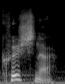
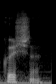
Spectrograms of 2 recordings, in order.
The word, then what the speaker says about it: Krishna: a powerful word it's made of two syllables i i memorized this first recently which i won't try to chant the sanskrit right now but krish and na krish it means to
